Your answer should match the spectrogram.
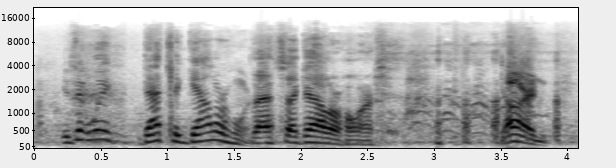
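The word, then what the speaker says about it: Gjallarhorn: And I understand from my Scrabble games at home, it's spelled G-J, J-G, G-J. G-J. Horn. G-J or horn. That's the Nordic influence.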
